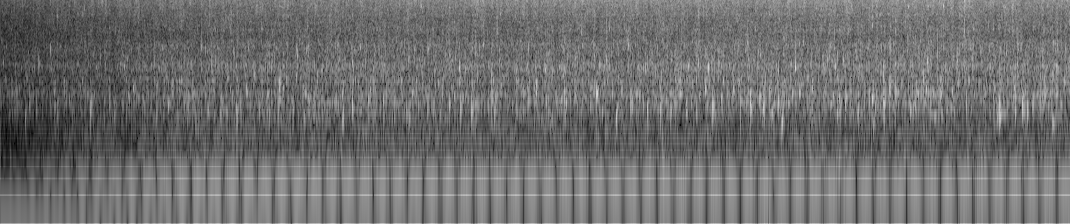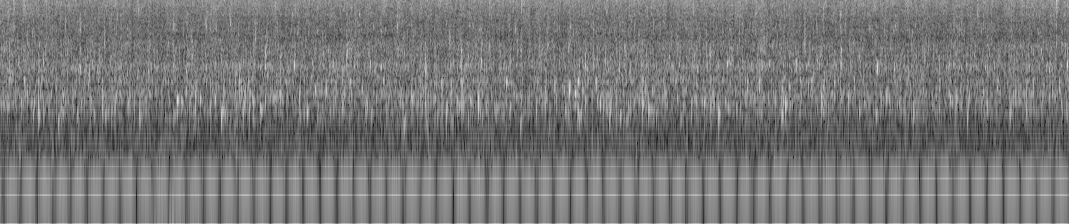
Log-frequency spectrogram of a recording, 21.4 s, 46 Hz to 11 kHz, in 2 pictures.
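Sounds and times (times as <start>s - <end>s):
flowing water: 0.0s - 21.3s.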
